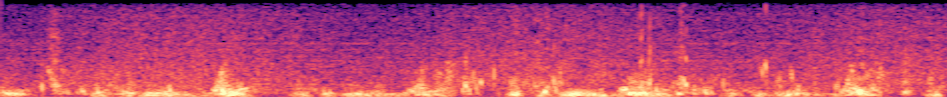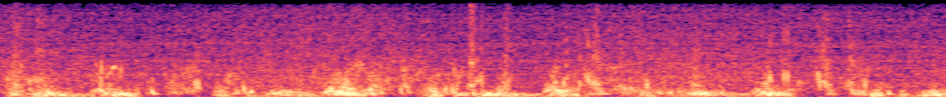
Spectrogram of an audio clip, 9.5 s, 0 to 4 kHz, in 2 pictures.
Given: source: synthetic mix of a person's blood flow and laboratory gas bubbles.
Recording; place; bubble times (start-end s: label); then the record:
Doppler ultrasound of blood flow; precordium
0.17-0.69 s: bubbles
2.15-2.85 s: bubbles
3.12-3.65 s: bubbles
3.78-4.01 s: bubbles
4.15-4.42 s: bubbles
4.49-4.58 s: bubbles
4.62-4.70 s: bubbles
4.74-5.03 s: bubbles
5.16-5.75 s: bubbles
5.79-5.99 s: bubbles
6.27-7.17 s: bubbles
7.20-7.29 s: bubbles
7.47-8.26 s: bubbles
8.55-9.21 s: bubbles
From the record:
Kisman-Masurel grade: 332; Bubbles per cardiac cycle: rolling drumbeat, 9 or more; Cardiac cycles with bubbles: 50 to 99%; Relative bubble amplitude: moderate (0.250 to 0.450); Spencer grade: 3 (all of the cardiac periods contain showers or single bubble signals, but not dominating or overriding the cardiac motion signals); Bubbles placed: anywhere in the cardiac cycle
